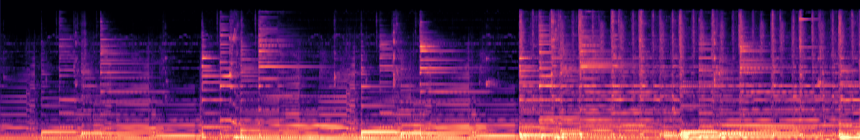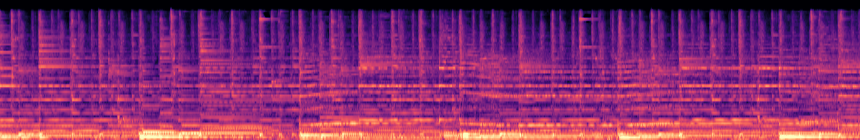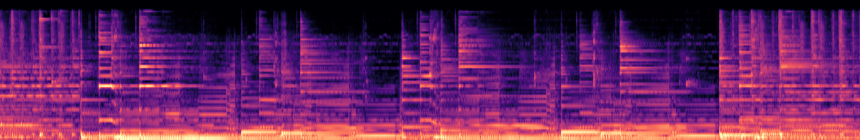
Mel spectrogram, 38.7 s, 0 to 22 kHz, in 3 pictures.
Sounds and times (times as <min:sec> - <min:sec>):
Music: 0:00.0 - 0:38.7.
